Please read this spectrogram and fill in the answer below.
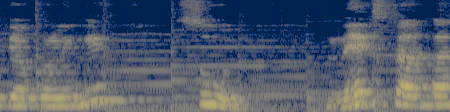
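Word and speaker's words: sud: सूद। Okay, अब यहाँ पे डी का पूरा प्रोनाउंसिएशन है, डी का पूरा पूरा साउंड आ रहा है। ओके, ये ध्यान रखने वाली चीज है।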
